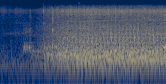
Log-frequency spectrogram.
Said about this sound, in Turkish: Ve şimdi cebimin üstten çizdiğim yuvarlak yerin dikişini yapıyorum.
